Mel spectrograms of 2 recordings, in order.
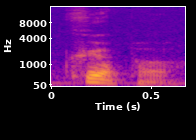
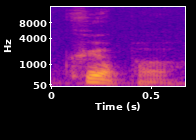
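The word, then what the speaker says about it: Körper: 퀴어퍼, 퀴어퍼, 얘는 몸이란 뜻이에요.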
